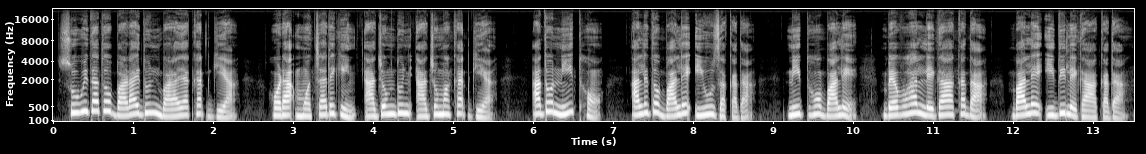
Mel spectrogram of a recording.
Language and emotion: Santali, neutral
